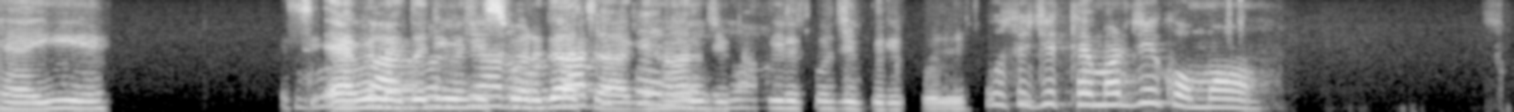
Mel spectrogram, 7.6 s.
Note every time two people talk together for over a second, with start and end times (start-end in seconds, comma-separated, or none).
1.7-4.8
